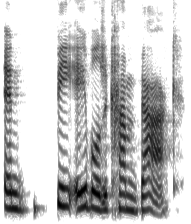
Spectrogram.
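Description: A woman co-hosting a casual podcast, talking in a reflective, hesitant way, often pausing with "you know" and "um". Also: mid-range voice, fairly bright tone. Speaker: podcast co-host. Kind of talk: casual chat.

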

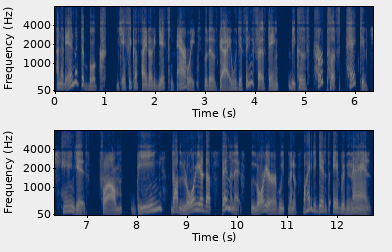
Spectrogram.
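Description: Man with a lively, dry voice. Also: mid-range voice, creaky, breathy edge, no room sound. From Cameroon. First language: a language other than English. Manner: earnest, storytelling, many restarts. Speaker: author and guest. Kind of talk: interview answers.

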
